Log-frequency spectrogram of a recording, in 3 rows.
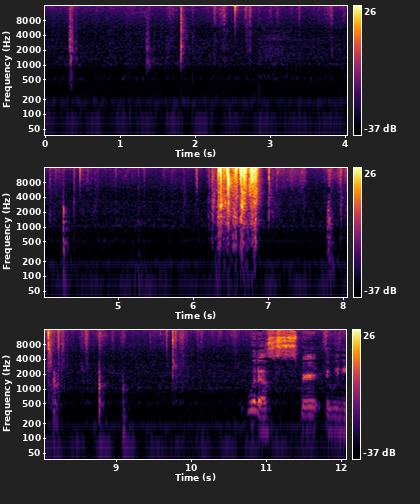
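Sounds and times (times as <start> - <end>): deck of cards shuffled by hand: 1.3 - 2.8, 3.7 - 8.7.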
